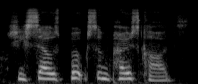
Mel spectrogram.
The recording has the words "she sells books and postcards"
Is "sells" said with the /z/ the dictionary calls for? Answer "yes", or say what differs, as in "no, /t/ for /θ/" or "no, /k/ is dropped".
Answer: yes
